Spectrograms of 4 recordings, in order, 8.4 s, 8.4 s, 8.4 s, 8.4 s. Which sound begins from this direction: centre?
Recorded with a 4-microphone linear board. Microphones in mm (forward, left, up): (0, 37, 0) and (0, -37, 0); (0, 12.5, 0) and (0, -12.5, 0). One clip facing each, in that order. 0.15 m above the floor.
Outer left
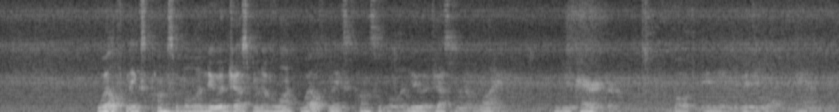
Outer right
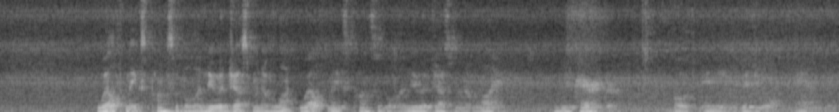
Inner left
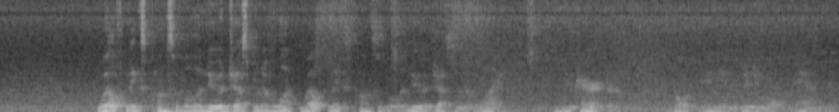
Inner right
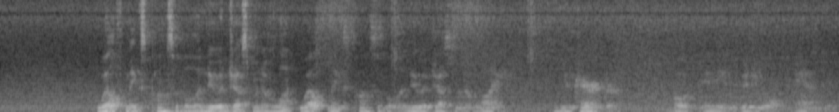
A man speaking, at 1.0 s.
